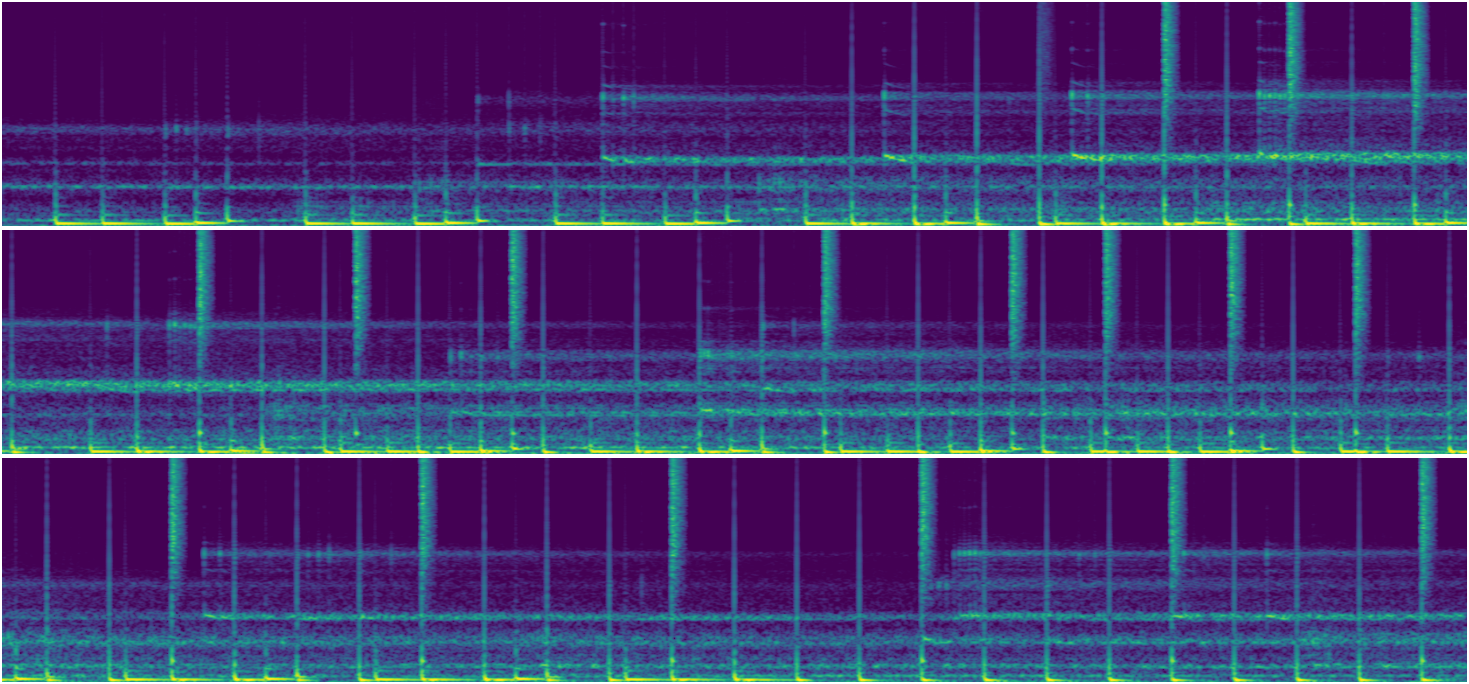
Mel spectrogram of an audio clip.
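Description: Modular synthesizer jam of electronic music: a deep, steady pulsing bass pattern under sustained droning tones that change pitch every few seconds. Sharp, hi-hat-like clicks join about eight seconds in.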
